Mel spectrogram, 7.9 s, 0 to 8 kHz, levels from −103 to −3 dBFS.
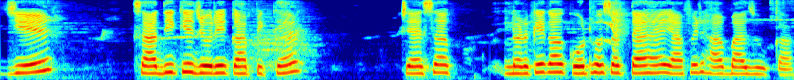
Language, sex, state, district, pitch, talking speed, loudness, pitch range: Hindi, female, Bihar, Muzaffarpur, 280 Hz, 150 wpm, -17 LUFS, 260-305 Hz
